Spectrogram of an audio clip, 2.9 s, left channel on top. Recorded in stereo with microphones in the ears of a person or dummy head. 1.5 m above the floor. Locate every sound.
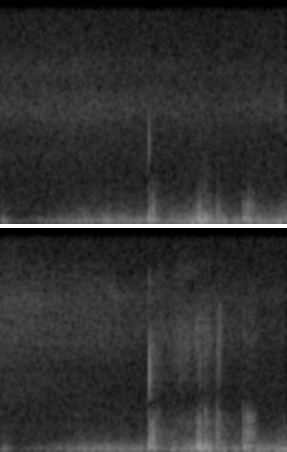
1.5 s running footsteps: 50° right (ahead or behind); by 2.6 s 65° right (ahead or behind)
